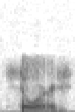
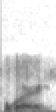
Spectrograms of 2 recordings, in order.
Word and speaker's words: sword: Sword. Sword. He said sword with a W, and I said sword.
